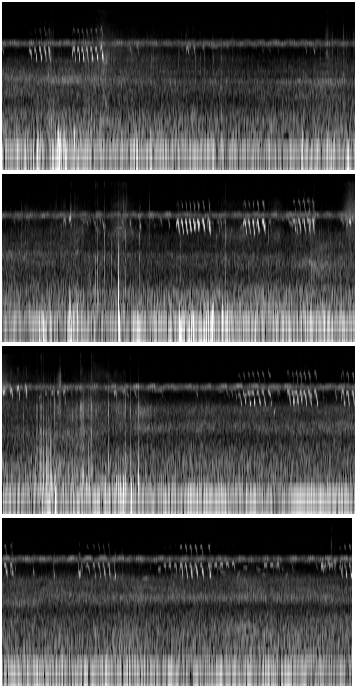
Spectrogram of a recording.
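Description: Baby poultry (chicks and goslings) chirping softly in short, rapid trilled bursts, over and over, with a steady high-pitched whine underneath throughout.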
